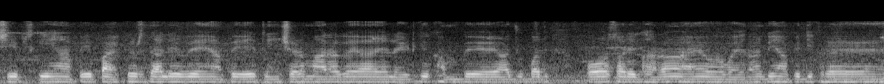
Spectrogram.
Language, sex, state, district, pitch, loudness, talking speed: Hindi, male, Bihar, West Champaran, 120 Hz, -17 LUFS, 195 wpm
